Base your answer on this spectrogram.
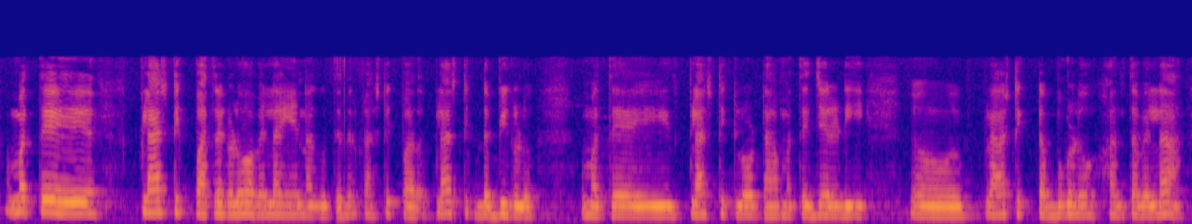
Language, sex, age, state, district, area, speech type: Kannada, female, 45-60, Karnataka, Bangalore Urban, urban, spontaneous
